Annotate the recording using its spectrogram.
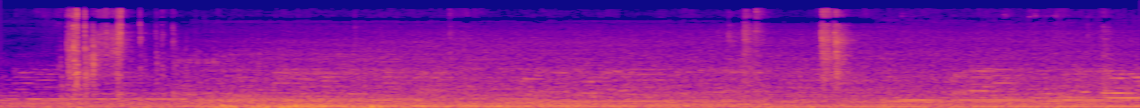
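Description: Sharp clicks from an electronic keycard door lock and lever handle as a hotel room door is unlocked and opened about half a second in. A low rumble of movement follows, with a couple more clicks later. Soft background music plays at the start and returns near the end.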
